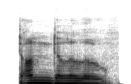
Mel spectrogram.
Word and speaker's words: DeLillo: Don DeLillo. – Rhymes with... – Brillo, like a Brillo pad.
